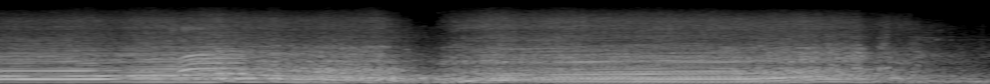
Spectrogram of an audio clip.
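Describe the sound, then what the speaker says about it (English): A Holden VE Commodore drag car accelerates hard down the strip at Sydney Dragway, a loud, aggressive engine roar climbing through the revs with a gear change midway, with commentators talking over it. "that VE Commodore sounds aggressive, doesn't it?"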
